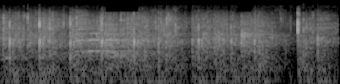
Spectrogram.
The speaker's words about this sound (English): You can go ahead and clap for him. That's okay.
